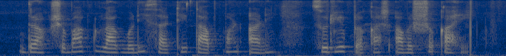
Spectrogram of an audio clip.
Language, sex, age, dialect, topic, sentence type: Marathi, female, 25-30, Northern Konkan, agriculture, statement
